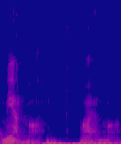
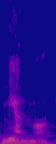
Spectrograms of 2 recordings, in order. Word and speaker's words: Myanmar: Burma or Myanmar. Someone correct my pronunciation. I'm pretty sure it's Myanmar.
